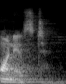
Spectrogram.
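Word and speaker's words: honest: नेक्स्ट है silent H. जो जो वर्ड हमारे साइलेंट रहते हैं वो भी समझते हैं। जैसे एच यहां पे साइलेंट रहता है। इसको पढ़ते हैं हम ऑनेस्ट।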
